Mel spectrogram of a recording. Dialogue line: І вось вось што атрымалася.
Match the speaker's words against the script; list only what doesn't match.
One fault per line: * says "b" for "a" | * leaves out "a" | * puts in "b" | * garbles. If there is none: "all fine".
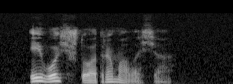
* leaves out "вось"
